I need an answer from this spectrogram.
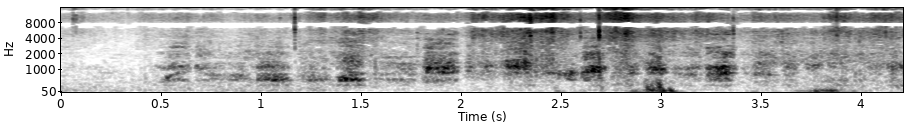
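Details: Cane Corso or Presa Canario dogs running up trees in Arcata Park; rhythmic panting breaths, about three per second, with a few sharp thumps and faint background noise.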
